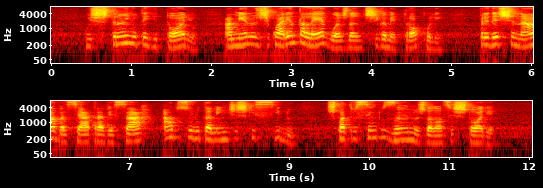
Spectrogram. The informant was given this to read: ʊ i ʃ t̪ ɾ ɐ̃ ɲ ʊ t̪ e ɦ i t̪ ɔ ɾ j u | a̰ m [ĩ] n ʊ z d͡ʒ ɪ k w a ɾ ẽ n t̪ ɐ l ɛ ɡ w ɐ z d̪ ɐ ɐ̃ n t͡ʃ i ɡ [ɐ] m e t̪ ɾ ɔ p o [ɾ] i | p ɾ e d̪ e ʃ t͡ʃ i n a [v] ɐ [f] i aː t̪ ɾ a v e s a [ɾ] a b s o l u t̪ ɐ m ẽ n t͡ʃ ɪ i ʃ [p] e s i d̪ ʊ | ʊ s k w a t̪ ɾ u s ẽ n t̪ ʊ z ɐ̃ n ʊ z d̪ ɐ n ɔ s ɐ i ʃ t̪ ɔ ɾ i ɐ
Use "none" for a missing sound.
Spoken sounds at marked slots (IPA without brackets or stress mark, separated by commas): ẽ, ɐ, l, v, s, ɾ, k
